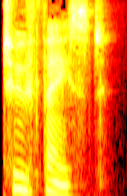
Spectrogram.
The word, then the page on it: two faced: British English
